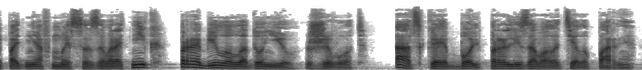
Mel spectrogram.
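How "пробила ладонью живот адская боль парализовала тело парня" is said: ordinary delivery, nothing marked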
